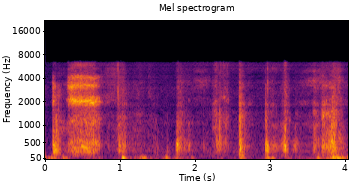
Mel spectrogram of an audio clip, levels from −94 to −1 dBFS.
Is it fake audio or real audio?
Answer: fake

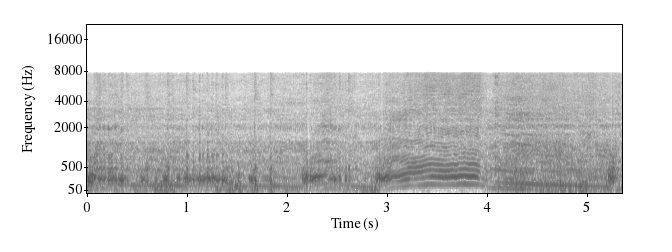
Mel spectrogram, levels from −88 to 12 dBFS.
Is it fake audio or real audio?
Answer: real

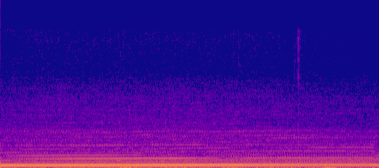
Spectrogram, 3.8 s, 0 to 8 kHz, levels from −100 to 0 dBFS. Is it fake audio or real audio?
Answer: real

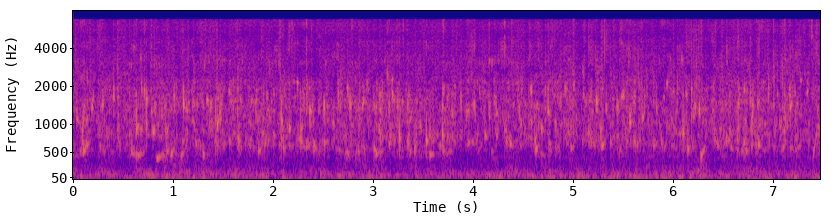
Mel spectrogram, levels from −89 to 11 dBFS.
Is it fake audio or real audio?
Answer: fake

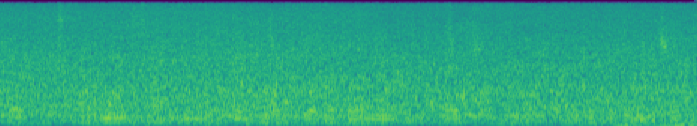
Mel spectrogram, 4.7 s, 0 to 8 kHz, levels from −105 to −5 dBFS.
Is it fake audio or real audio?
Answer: fake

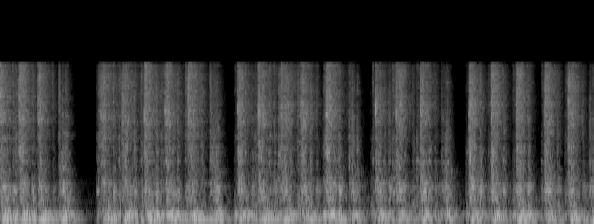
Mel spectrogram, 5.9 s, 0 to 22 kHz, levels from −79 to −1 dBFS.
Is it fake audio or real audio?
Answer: fake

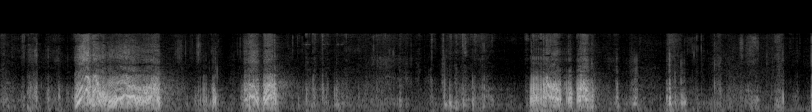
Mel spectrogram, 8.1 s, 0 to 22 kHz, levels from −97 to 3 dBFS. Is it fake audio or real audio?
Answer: real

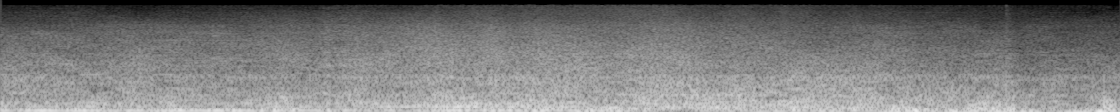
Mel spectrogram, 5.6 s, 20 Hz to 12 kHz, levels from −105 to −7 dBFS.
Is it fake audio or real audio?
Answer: fake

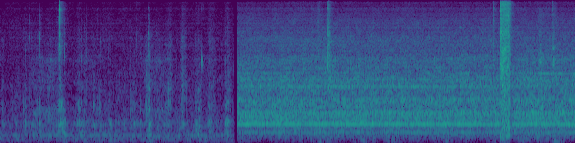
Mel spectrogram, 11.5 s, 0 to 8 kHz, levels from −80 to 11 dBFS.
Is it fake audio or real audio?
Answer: fake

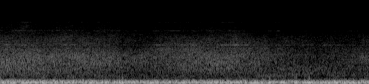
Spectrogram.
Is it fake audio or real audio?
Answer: real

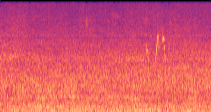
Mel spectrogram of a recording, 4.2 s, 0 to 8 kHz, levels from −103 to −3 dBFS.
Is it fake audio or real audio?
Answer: fake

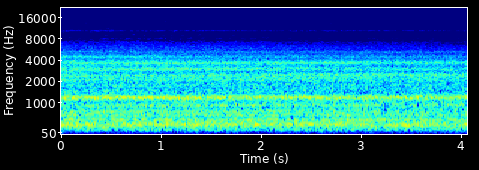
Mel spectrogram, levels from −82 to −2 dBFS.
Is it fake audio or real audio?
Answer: real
